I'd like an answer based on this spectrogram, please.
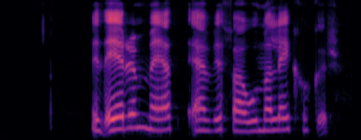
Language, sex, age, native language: Icelandic, female, 20-29, Icelandic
